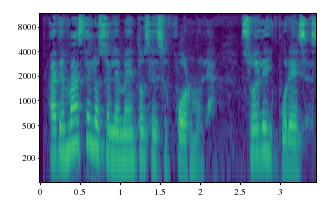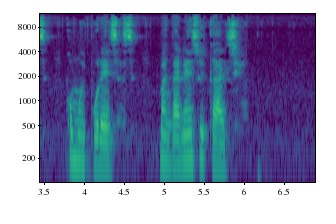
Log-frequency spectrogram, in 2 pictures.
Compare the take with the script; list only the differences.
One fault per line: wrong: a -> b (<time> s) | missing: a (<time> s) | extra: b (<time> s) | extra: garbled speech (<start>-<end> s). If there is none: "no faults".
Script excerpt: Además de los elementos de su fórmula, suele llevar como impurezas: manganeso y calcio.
wrong: llevar -> impurezas (2.9 s)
